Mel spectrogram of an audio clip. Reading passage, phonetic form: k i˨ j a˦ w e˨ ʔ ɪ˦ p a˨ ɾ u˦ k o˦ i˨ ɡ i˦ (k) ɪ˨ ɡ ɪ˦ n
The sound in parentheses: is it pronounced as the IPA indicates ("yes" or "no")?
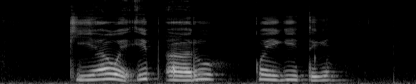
no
